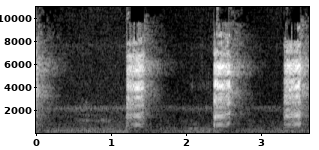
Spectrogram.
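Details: Shrike call used as a lure for trapping: after a quiet start, three grating, buzzy chacks arrive about a second apart.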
